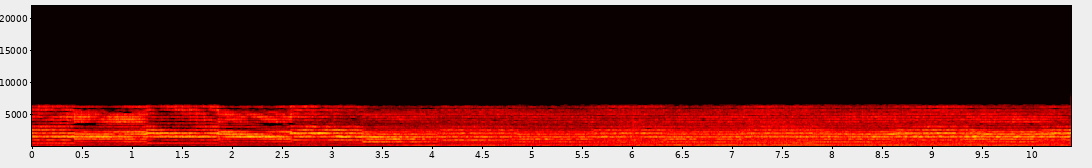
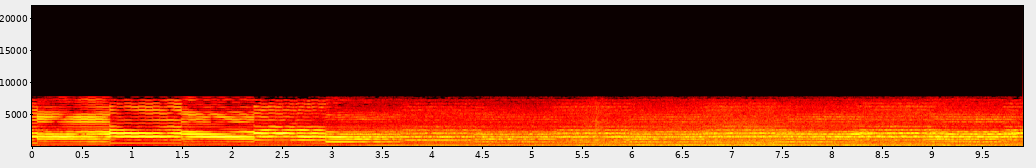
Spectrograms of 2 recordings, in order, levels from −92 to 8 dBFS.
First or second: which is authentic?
second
